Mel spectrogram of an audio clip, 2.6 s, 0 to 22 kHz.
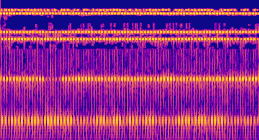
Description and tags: A Casio CZ-101, abused to produce interesting sounding sounds and noises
